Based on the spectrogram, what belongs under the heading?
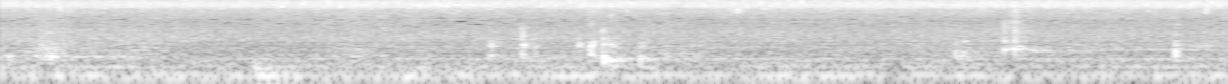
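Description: Onion and tomato mixture sizzling steadily in oil in a frying pan. A few short pitched calls sound in the background about two and a half to three seconds in and again about five seconds in.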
